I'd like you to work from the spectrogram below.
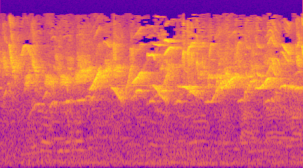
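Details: A four-month-old orange-headed thrush pours out quick, sharp rising and falling whistles and twittering notes in a continuous loud burst, over a low background murmur.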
